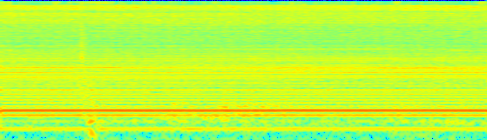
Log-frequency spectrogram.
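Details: Mechanical insufflation-exsufflation (cough assist) device running on a patient: a steady mechanical hum and whir of the blower motor, with a brief click early on.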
